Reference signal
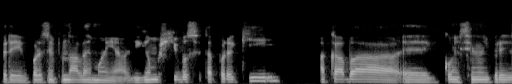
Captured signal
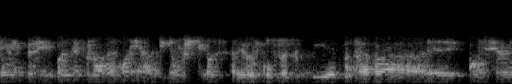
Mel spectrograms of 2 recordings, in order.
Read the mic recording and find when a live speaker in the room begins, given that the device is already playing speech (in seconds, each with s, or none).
2.4 s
